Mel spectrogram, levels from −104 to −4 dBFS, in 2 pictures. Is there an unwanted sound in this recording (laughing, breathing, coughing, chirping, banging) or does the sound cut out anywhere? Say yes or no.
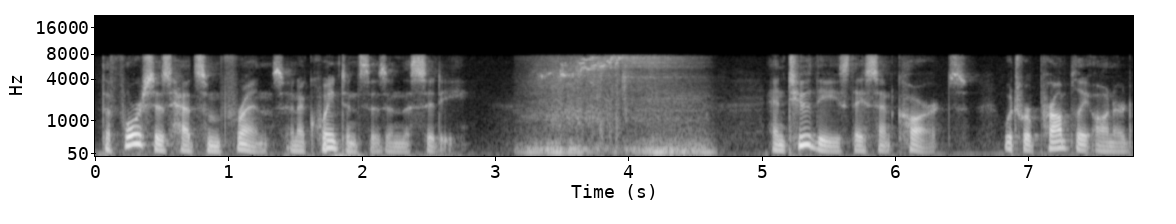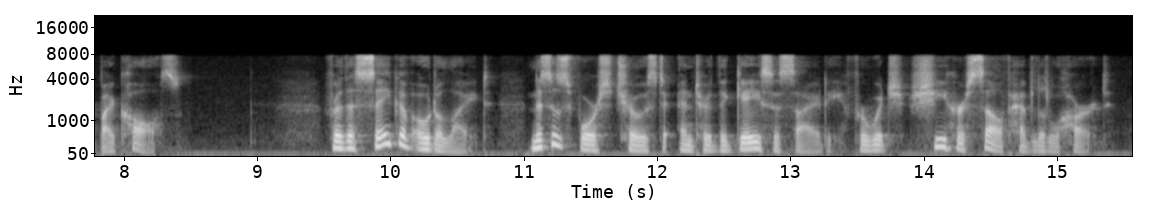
yes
